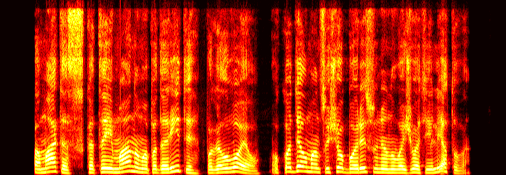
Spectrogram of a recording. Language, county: Lithuanian, Klaipėda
